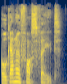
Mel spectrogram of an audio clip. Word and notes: organophosphate: British English

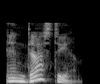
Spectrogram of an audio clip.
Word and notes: endosteum: British English

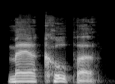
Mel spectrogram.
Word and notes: mea culpa: British English

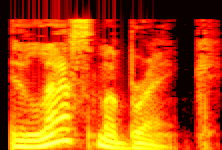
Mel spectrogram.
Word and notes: elasmobranch: British English

